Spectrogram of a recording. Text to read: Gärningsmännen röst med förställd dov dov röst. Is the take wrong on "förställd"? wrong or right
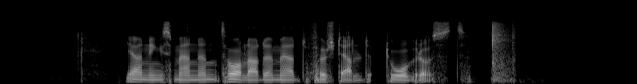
right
